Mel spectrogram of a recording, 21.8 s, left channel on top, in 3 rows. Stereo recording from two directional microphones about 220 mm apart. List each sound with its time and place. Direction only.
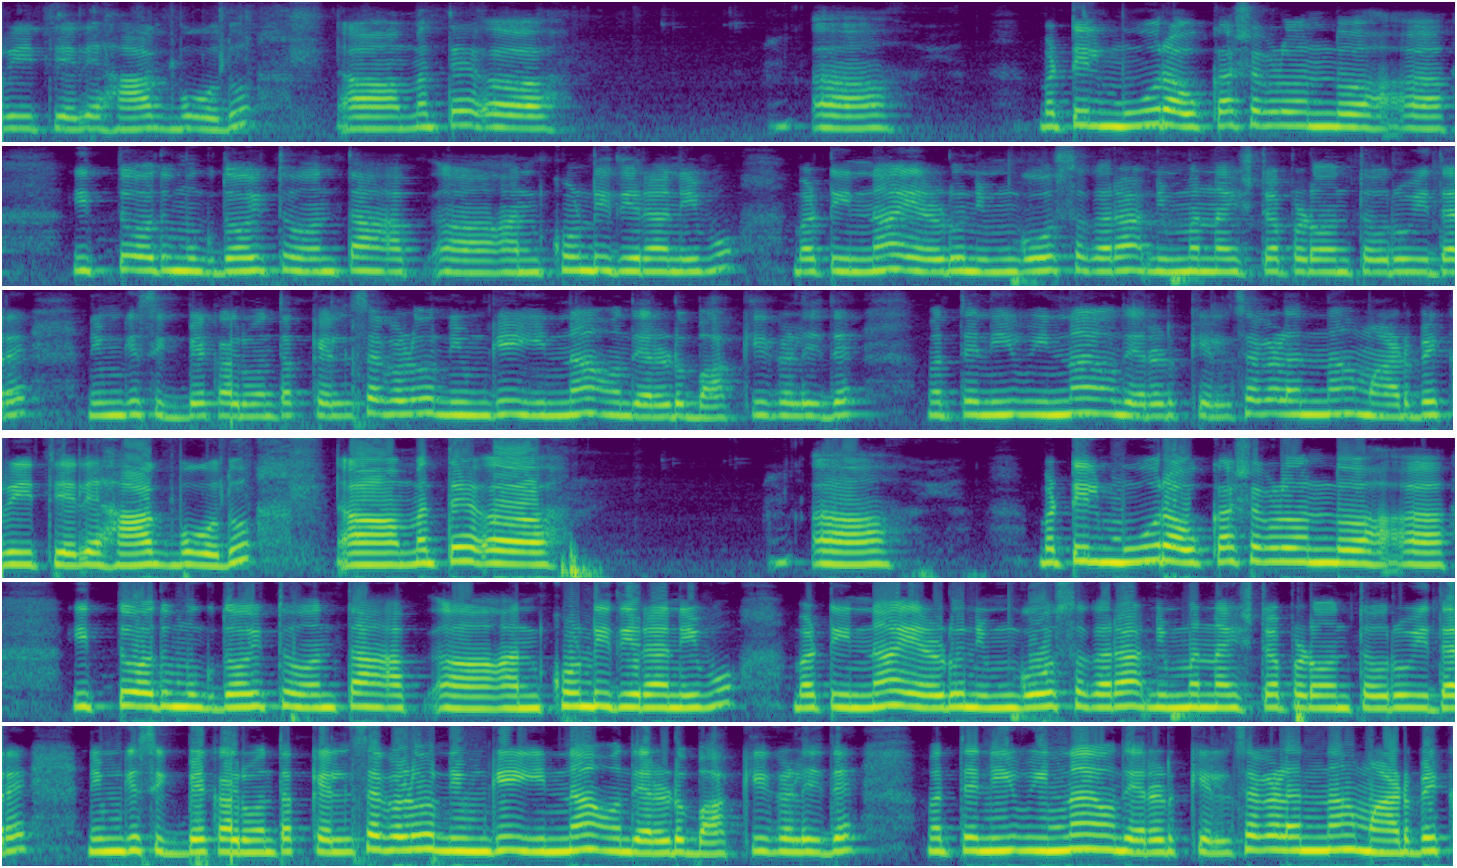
0.0 s speech: 35° right (ahead or behind)
4.0 s speech: 20° right (ahead or behind)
